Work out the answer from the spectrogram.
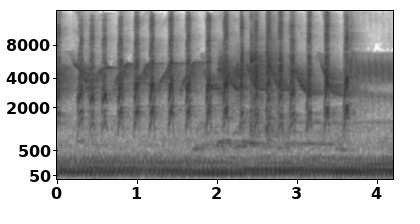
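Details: Energetic little spiderhunter song of quick, ringing high chips mixed with short whistled slurs, repeated in an uneven rhythm, with a noticeable low rumbling hum underneath.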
